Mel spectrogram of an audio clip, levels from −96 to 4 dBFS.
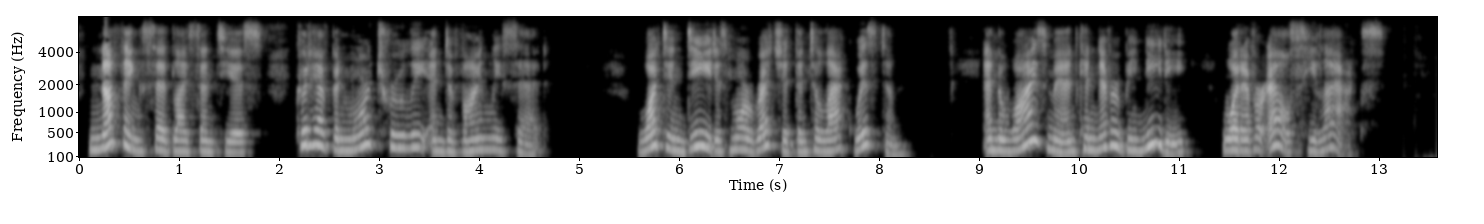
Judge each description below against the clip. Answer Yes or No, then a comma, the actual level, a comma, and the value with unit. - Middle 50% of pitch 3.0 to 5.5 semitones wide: Yes, average, 5.2 semitones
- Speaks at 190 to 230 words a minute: No, average, 140 wpm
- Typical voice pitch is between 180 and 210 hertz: Yes, high, 190 Hz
